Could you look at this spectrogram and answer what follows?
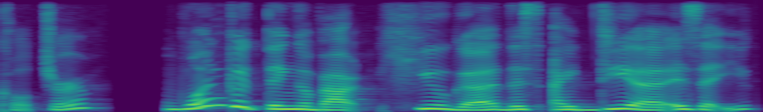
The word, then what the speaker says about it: hygge: But it's a Danish word pronounced hygge. It's spelled H-Y-G-G-E.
